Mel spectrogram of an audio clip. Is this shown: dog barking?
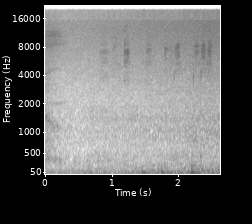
no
